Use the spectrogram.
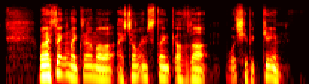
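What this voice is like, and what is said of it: Voice breaking, close to tears. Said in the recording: “my voice is breaking up here a bit ... Filling up here”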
